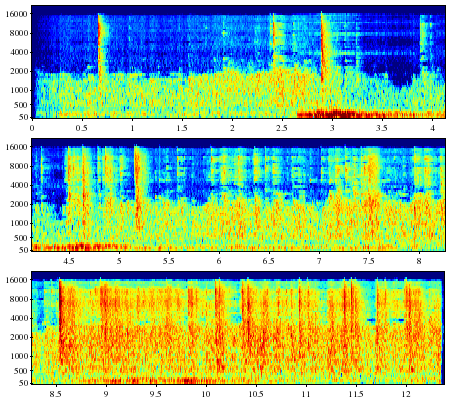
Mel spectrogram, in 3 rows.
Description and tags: very dense afternoon summer thunderstorm in the city, with rain on the metal roof, recorded by Huawei phone, inside of the office room. you can hear how the rain intensifies after the thunder.
Recording Date: 20.06.2019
